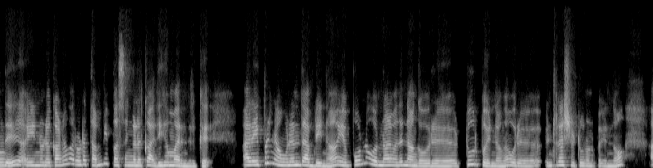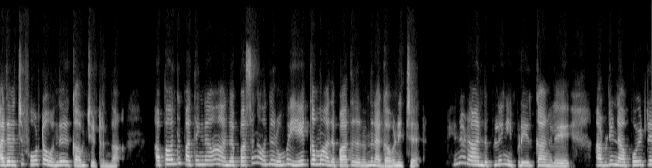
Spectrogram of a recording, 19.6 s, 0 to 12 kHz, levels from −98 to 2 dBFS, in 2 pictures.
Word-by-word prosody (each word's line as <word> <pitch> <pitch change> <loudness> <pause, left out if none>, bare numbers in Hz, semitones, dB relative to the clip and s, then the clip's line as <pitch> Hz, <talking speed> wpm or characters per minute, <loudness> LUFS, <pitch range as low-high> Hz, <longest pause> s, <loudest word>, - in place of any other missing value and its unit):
வந்து 225 -2 +2 0.3
என்னோட 230 -1 0
கணவரோட 300 +3 -2
தம்பி 265 +10 -3
பசங்களுக்கு 220 -1 -1
அதிகமா 220 +3 +2
இருந்திருக்கு. 180 -1 0 0.6
அத 255 - +4
எப்படி 395 +9 -5
நான் 250 -3 +2
உணர்ந்தேன் 245 0 +3
அப்படினா 195 -3 +1 0.2
ஏ - - 0
பொண்ணு 300 +7 -3
ஒரு 250 - +2
நாள் 240 0 +1
வந்து 235 +2 -1
நாங்க 205 -2 +1
ஒரு 185 -1 0 0.4
டூர் 300 0 -2
போயிருந்தோங்க. 190 -2 +1
ஒரு 195 -2 -1 0.4
இன்டர்நேஷனல் 230 0 -1
டூர் 205 -2 -1
ஒண்ணு 190 -1 -6
போயிருந்தோம். 185 +7 -1 0.5
அத 245 - +4
வெச்சு 255 +6 -3
ஃபோட்டோ 300 +2 0
வந்து 235 +4 +2 0.2
காமிச்சிட்டு 210 -2 0
இருந்தா. 180 -1 -2 0.6
அப்ப 270 - -12
வந்து 365 +4 -5
பார்த்தீங்கனா 295 0 -1 0.2
அந்த 250 0 +3
பசங்க 390 +11 -4
வந்து 305 +2 -3
ரொம்ப 270 +6 -2 0.2
ஏக்கமா 310 +1 +1
அத 230 -3 0
பார்த்தத 220 0 0
வந்து 235 +2 +3
நா - - +3
கவனிச்சேன். 195 0 +2 0.5
"என்னடா 370 -3 -4
இந்த 235 -2 +2
பிள்ளைங்க 285 +3 -2
இப்படி 220 +1 -1
இருக்காங்களே" 210 -3 +1 0.5
அப்படினு 250 +4 +1
நா 235 - +4
போய்ட்டு 260 +2 0
235 Hz, 160 wpm, -23 LUFS, 210-280 Hz, 0.6 s, அத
